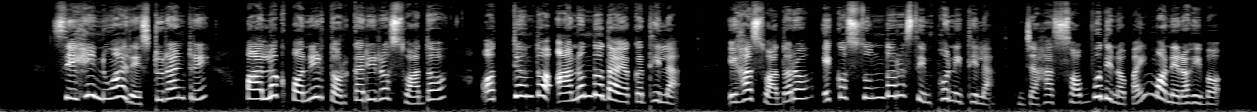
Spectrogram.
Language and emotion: Odia, happy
